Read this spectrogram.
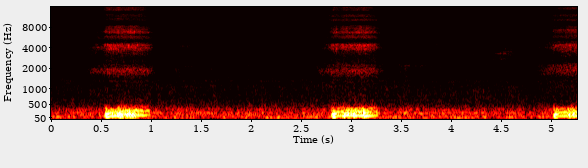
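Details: Pero, a sleeping male lemon-and-white Beagle born 22 February 2015, snores in deep, rasping low bursts about every two and a half seconds, three snores separated by quiet breathing.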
